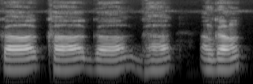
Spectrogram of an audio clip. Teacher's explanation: sorry कंठ इनका उच्चारण स्थान है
